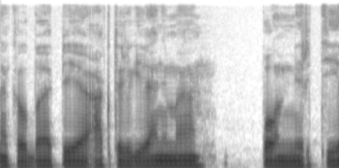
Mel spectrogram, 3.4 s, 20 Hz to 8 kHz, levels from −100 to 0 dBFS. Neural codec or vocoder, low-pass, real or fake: none; 7.2 kHz; real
